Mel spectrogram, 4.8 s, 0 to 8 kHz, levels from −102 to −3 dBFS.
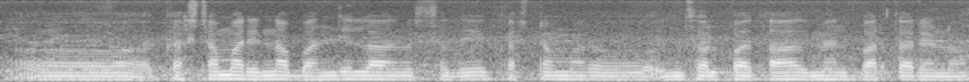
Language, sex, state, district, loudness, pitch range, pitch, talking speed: Kannada, male, Karnataka, Raichur, -15 LUFS, 120-125 Hz, 120 Hz, 110 wpm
